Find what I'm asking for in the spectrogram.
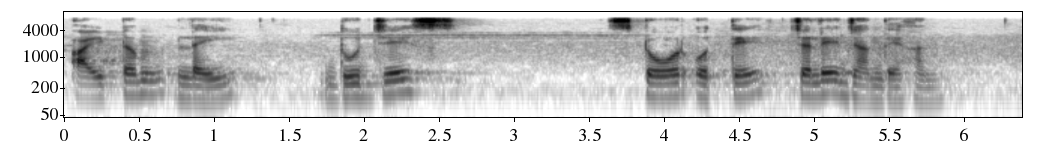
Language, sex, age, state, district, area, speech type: Punjabi, male, 18-30, Punjab, Kapurthala, urban, read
